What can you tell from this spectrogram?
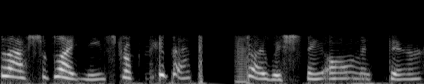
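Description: Speech runs through the G.723.1 codec throughout: heavily muffled, hoarse, nothing above 4 kHz, consonants smeared, pointing to a rate near 6 kbit/s rather than simple low-pass filtering. VoIP packet loss concealed by the speech codec appears at 1.46–1.54 s and 3.35–3.68 s. Each is consistent with one lost 30 ms frame, heard as a fading extrapolated sound rather than a silent gap, with distortion lingering afterwards.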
